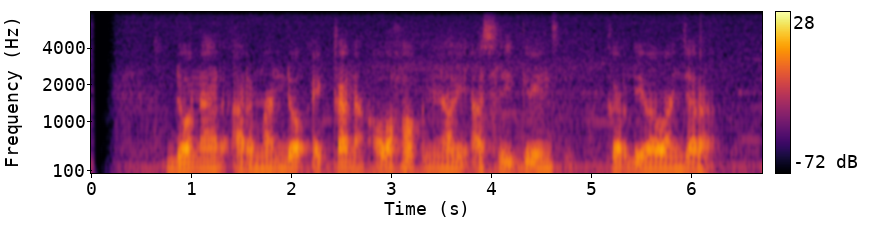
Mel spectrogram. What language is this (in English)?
Sundanese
